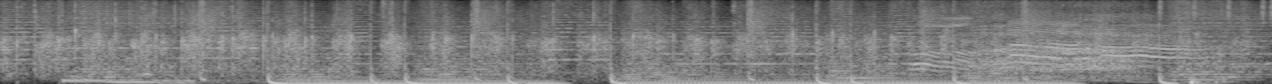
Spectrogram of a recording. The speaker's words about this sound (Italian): Eccolo che arriva, un applauso ragazzi!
